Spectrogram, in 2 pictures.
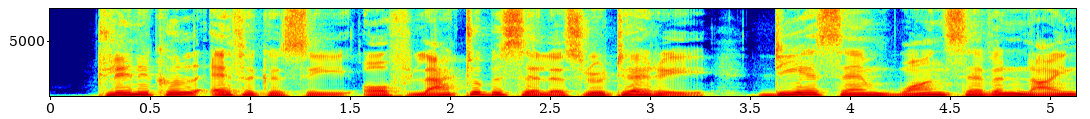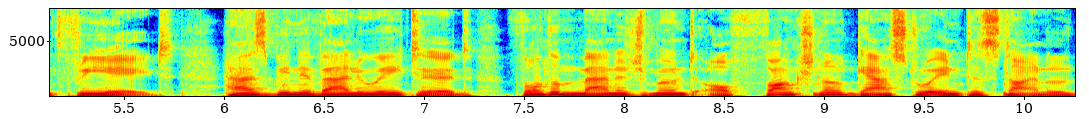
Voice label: eLearning Medical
